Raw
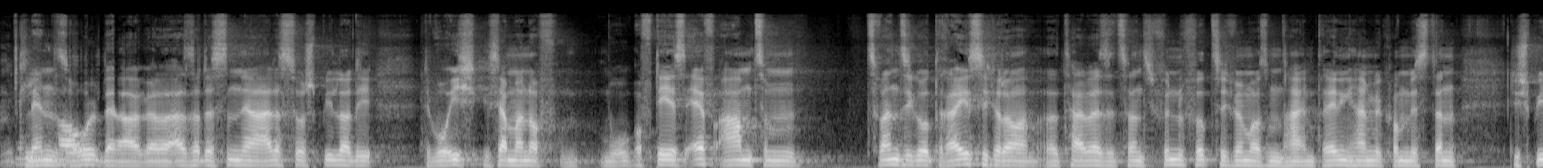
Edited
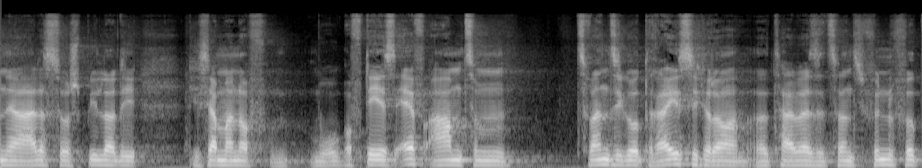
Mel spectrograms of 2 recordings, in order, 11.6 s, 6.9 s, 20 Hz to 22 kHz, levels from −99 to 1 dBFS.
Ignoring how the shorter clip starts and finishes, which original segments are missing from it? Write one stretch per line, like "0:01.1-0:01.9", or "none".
0:03.2-0:03.6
